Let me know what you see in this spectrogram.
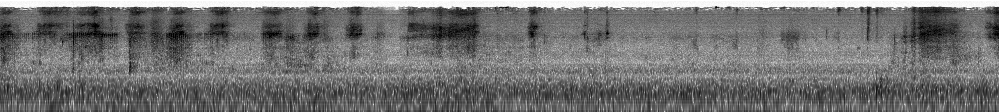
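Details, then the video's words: Domestic cat purring while being brushed and groomed, a steady low rumbling purr running throughout, overlaid by repeated swishing brush strokes that come in short hissy bursts every second or so. "Cats Purring Sounds for Sleep and Stress Relief | Cat Brushing, Cat Grooming"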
